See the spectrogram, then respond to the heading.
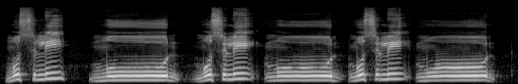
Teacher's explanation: ایسی واو جو ساکن ہوگی اور اس سے پچھلے حرف کے اوپر پیش ہو، اس کو ایک الف جتنا کھینچتے ہیں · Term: واو مدہ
